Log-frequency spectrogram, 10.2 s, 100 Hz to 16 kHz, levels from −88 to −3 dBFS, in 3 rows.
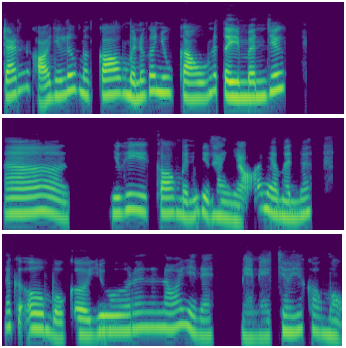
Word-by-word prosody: tránh 235 +3 +3
khỏi 170 +3 +3
những 230 +1 -1
lúc 295 0 +2
mà 245 - -1
con 245 +1 +5
mình 215 -3 +3
nó 225 - 0
có 290 - +3
nhu 270 -2 +1
cầu, 210 0 +3
nó 290 - -1
tìm 215 -2 +7
mình 215 +1 +2
chứ! 300 +3 +3 0.6
À, 220 +1 +1 0.5
nhiều 220 0 -1
khi 250 -2 -1
con 220 0 0
mình 185 -1 -3
ví - - -4
dụ 215 - +1
thằng 185 -2 -4
nhỏ 155 -3 -1
ở 245 - -4
nhà 220 -3 +1
mình 180 -2 -3
á, 205 +3 -4 0.4
nó 240 - -4
cứ - - -4
ôm 220 -1 0
bộ 155 -4 -3
cờ 175 -2 0
vua, 200 +1 +1
nó 225 - -4
nó 230 0 -5
nói 230 +2 -4
vậy 210 - -2
nè: 165 -1 -8 0.3
"Mẹ, 155 -3 -10
mẹ 155 +1 -11
chơi 195 -2 -4
với 205 - -5
con 190 -4 -8
1 160 -3 -7
215 Hz, 265 wpm, -23 LUFS, 195-235 Hz, 0.6 s, tìm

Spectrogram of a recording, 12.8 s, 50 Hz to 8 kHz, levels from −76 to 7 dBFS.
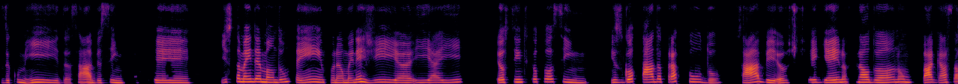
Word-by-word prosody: fazer 205 +1 -7
comida, 210 -4 0
sabe, 120 +11 -1
assim. 195 0 -2
Porque 205 0 -3 0.4
isso 245 +1 -8
também 275 -2 +5
demanda 245 -3 +3
um 280 - 0
tempo, 230 -1 -1
né, 205 -1 -1
uma 210 0 -1
energia, 225 -3 +1
e 215 +1 -4
aí 215 +4 -5 0.4
eu 230 - +2
sinto 250 +2 -1
que - - -9
eu 260 - 0
tô, 270 +1 -4
assim, 240 -7 -2 0.3
esgotada 245 +2 +2
para 265 +3 +1
tudo, 210 -9 -4 0.2
sabe. 220 0 +3
Eu 200 - -1 0.3
cheguei 225 0 +3
no 245 +2 +1
final 235 -1 +4
do 220 -1 -3
ano 230 +4 +1
um 240 -2 0
bagaço 225 +1 +2
da 140 - -1
225 Hz, 160 wpm, -22 LUFS, 210-250 Hz, 0.4 s, também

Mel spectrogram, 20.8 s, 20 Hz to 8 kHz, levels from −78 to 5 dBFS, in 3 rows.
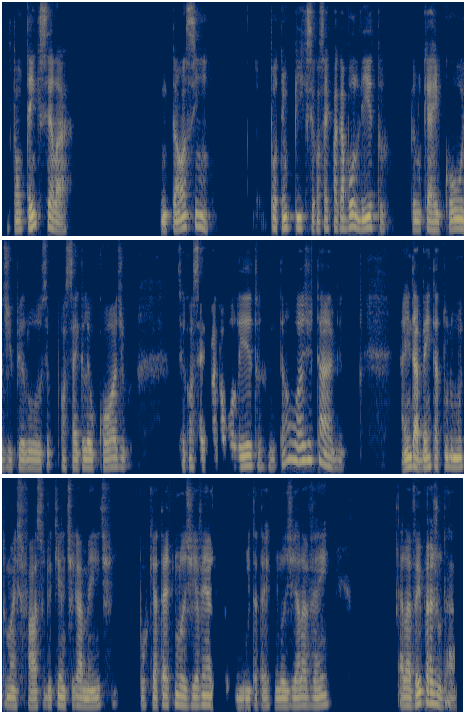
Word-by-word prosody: Então 110 0 0
tem 110 - +5
que - - -5
ser - - +3
lá. - - -1 1.3
Então 105 +4 +1
assim, 145 -4 +1 0.9
pô - - 0
tem 130 - +2
o - - -3
PIX, 130 0 +1
você - - -1
consegue 120 +3 -3
pagar 125 0 +1
boleto, 130 -4 +2 0.3
pelo 110 -1 -2
QR 110 -2 +3
Code, 110 -1 +1
pelo 105 0 -1
você 95 - -8
consegue 110 -1 -3
ler 110 - +4
o 105 - +2
código, 115 +2 -2 0.6
você - - -9
consegue - - -3
pagar - - -4
o - - -12
boleto, 125 -2 0
então 155 - -5
hoje 195 +1 +2
tá 140 - +1 1.0
ainda 115 +4 +6
bem 110 +2 +2
tá - - 0
tudo 120 -1 -1
muito 115 +1 +3
mais 105 -3 0
fácil 95 +1 -2
do 105 0 -4
que 110 - -4
antigamente, 105 +4 -1 0.3
porque 105 +1 -4
a - - +1
tecnologia 115 -1 +1
vem 120 0 +2
ajudando 115 - -3
muito, 100 0 -3
a - - -6
tecnologia 100 +1 -2
ela 110 +1 +1
vem 110 +5 -2 1.0
ela 110 -1 +3
veio 130 +7 +4
pra 150 - +5
ajudar. 125 -7 0
110 Hz, 160 wpm, -24 LUFS, 105-125 Hz, 1.3 s, ainda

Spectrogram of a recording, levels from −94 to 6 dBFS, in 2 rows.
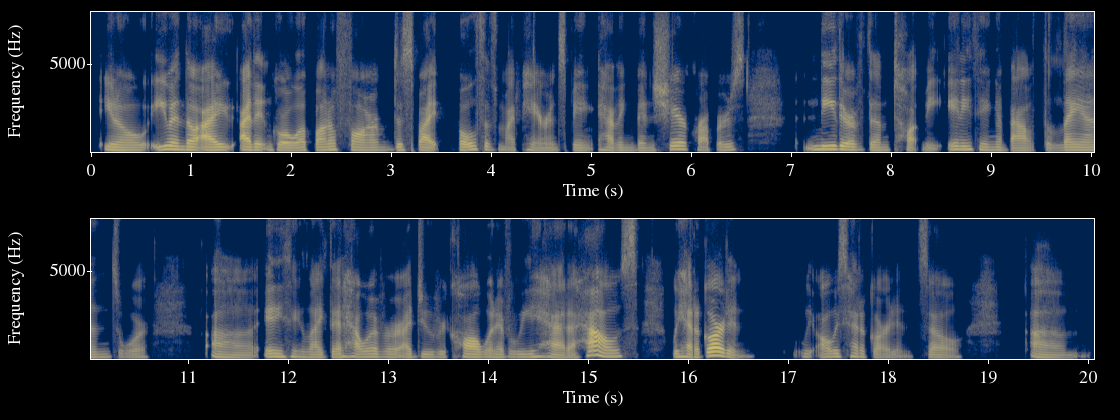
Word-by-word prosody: you 165 - +3
know, 140 0 0
even 185 +1 +3
though 170 - +6
I 155 0 +6
I 160 - +10
didn't 160 0 0
grow 140 -2 +2
up 150 0 0
on 155 0 +3
a 170 - +1
farm 145 -2 -1
despite 150 -3 +1 0.2
both 170 +4 +2
of 165 -2 -5
my 65 - -5
parents 65 0 -6
being 140 -2 -7
having 135 -2 -4
been 130 0 -7
sharecroppers, 175 +1 -2 0.6
neither 185 -3 +3
of 165 0 -4
them 145 -1 -4
taught - - -3
me - - -10
anything 175 -4 -2
about 135 -2 -2
the - - -7
land 150 0 -2
or, 70 -1 -9 0.6
uh, 135 -4 -3
anything 165 -2 -1
like 140 0 -3
that, 150 -1 0
however, 155 -2 -1
I - - 0
do 145 -1 -7
recall 145 0 +1
whenever 155 +1 -5
we 150 +1 -5
had 150 -6 0
a - - 0
house, 175 +1 +5 0.3
we 160 +1 -1
had 150 -3 +3
a - - 0
garden. 185 - +6 0.5
We 165 -2 -10
always 170 0 -3
had 175 -3 -3
a - - -6
garden, 70 - -8
so, 135 - -6 0.7
um 130 +1 -4
150 Hz, 165 wpm, -25 LUFS, 140-165 Hz, 0.7 s, I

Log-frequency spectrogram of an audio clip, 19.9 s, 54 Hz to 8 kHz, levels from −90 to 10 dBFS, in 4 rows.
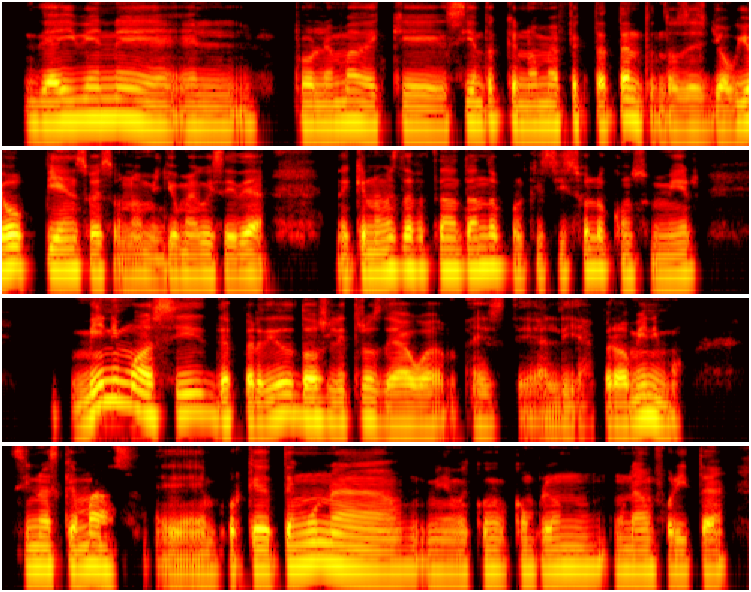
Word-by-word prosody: de 125 0 +2
ahí 130 +2 +4
viene 135 -5 0
el 110 +1 -8 0.2
problema 115 +2 -1
de 110 -2 -2
que 105 -3 -5
siento 125 +2 -3
que 130 - -2
no 110 0 -3
me 115 0 -2
afecta 115 - -2
tanto, 135 -2 +3
entonces 100 +1 -5
llovió, 130 +8 +6
pienso 125 -1 +1
eso, 110 - -5
¿no? 100 +1 -7
Yo 95 +3 -3
me 105 - -3
hago 110 +1 -2
esa 105 - -4
idea, 100 - +3 0.4
de - - -5
que - - +1
no 115 - -1
me - - +1
está 130 +1 +3
afectando 130 0 -1
tanto 135 +2 +1
porque 115 -6 -10
sí 110 +1 -11
suelo 125 +2 -2
consumir, 105 0 -7 0.8
mínimo 205 - +4
así 140 +2 +1
de 135 -4 +2
perdido, 135 +2 +3
dos 120 -3 +6
litros 115 +1 -3
de 100 - +1
agua 100 -1 +1 0.2
este, 100 -1 -11
al - - -9
día, - - -11
pero 100 - +4
mínimo. 125 -3 -1 0.4
Si - - -10
no 120 0 +1
es 115 - -3
que - - +1
más, 115 -3 -1
eh, - - -5
porque 110 +2 +4
tengo 130 +1 +2
una, 120 -6 +1 0.2
mira 105 -4 -8
me 100 0 -7
co 110 +1 -5
compré 110 0 -4
un 120 +2 -4
una 110 0 -5
anforita 110 +1 -2
115 Hz, 190 wpm, -24 LUFS, 110-130 Hz, 0.8 s, llovió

